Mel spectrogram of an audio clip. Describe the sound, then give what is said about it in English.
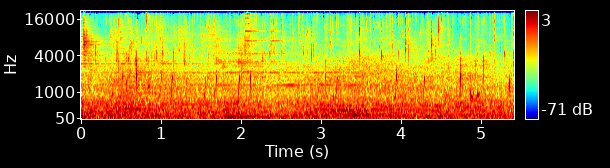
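Water drips steadily in an installation where a pump and an elastic cone respond to the changing weight of water. Many small, sharp drips tick irregularly over a continuous watery wash. “and now it's going up. So the dripping sound also a little bit louder.”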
